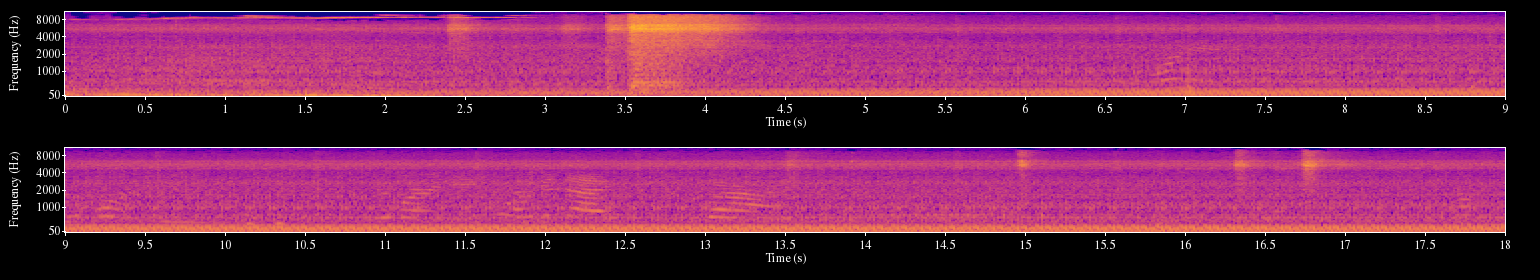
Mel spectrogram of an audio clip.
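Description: A school bus pulls up and stops, with a loud air-brake hiss about three and a half seconds in, then stands idling steadily.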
